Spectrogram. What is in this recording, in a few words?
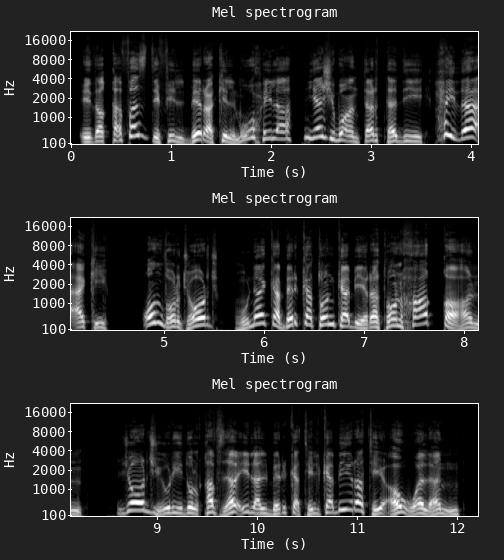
Cartoon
